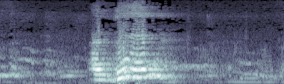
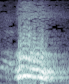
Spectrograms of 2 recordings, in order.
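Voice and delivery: gasp; 3 semitones higher, 3 dB louder than usual. Acted. Finding broken idols.

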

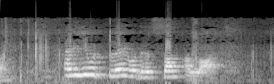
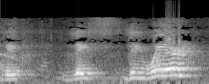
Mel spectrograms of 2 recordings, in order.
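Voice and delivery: ordinary delivery, nothing marked

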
